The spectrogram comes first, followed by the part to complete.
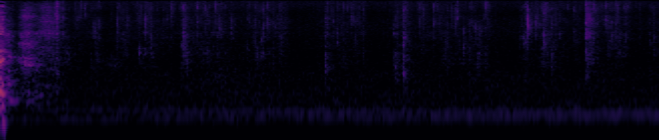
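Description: Faint wet squishes and scattered small clicks of berries being mixed with Crisco and sugar in a bowl for akutaq (Eskimo ice cream).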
